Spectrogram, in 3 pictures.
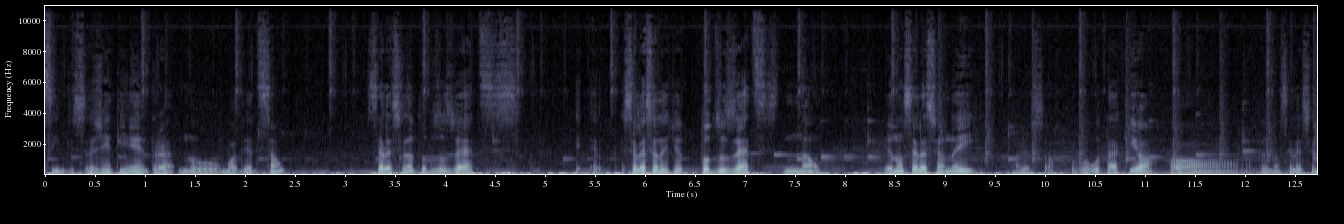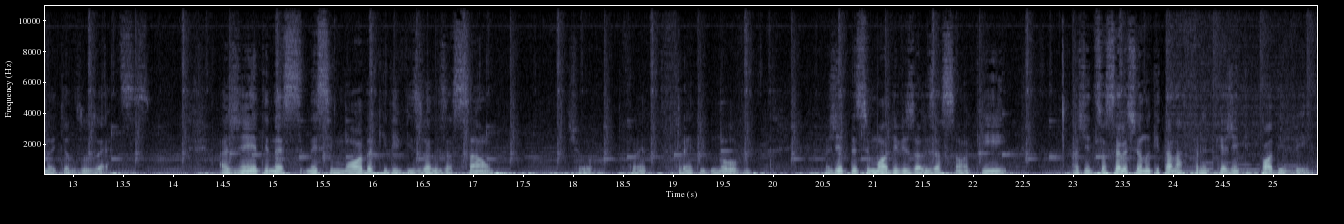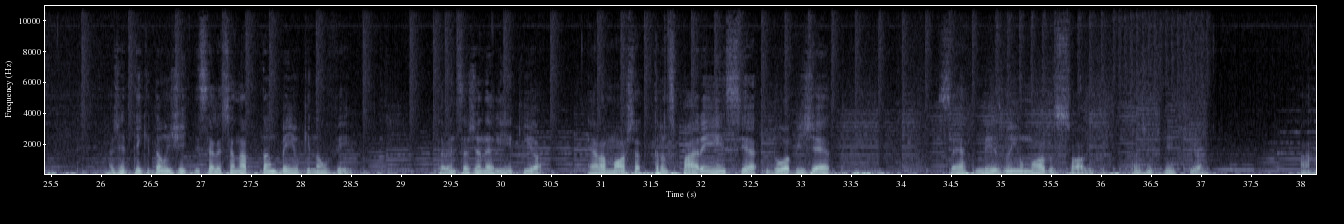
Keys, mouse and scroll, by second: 1.6 Tab, 3.4-6.4 drag, 9.4-12.4 middle drag, 18.9 KP_1, 37.0-38.1 drag.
